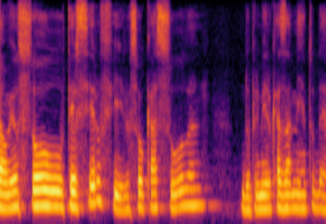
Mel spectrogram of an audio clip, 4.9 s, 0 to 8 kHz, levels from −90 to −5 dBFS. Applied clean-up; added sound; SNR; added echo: none; none; none; none.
